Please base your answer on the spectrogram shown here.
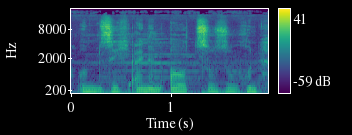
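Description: Ein Mann erzählt als literarischer Erzähler eine Geschichte in einem Hörspiel, nach geschriebenem Text. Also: male voice, fairly high pitch, steady tone, normal speed, over loud music. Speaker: narrator. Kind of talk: literary scripted narration in a radio play.

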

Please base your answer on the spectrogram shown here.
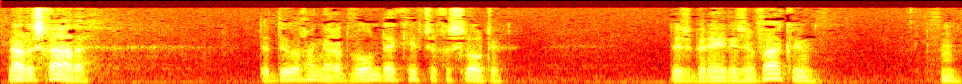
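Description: Husky, low-voiced resolute spaceship commander. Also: male voice. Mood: brisk, focused. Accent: Netherlands Dutch. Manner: deliberate, authoritative. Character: calm, resolute spaceship crewman taking over command. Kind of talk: 1960s Dutch radio drama acting.

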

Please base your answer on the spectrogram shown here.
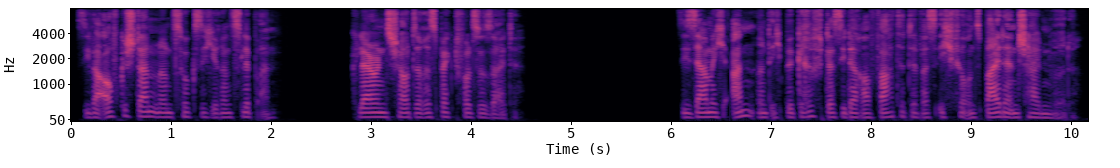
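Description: Radio drama narrator: male actor as restrained young man, husky, terse and reflective, recorded dry. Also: medium pitch, flat delivery, normal speed, no echo, close to an everyday voice. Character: young male first-person narrator of a crime story. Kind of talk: scripted radio play narration.

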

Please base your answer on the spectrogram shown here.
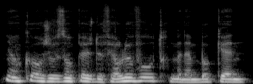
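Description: Brief: man doing a sly, gushing woman neighbor, storybook reading, husky and high. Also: a little fast, mellow. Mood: effusive. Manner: fussy, pleading and effusive. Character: sly, chattering woman neighbor, fussy and ingratiating.

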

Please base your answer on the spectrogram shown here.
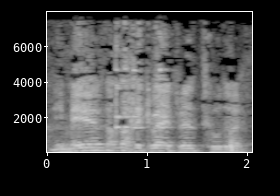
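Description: An actor playing a confident, wry police inspector in a crime drama, speaking with a Flemish accent. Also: male voice, on the high side, moderate pace. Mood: casual, dry. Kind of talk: naturalistic crime drama dialogue. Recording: dull lo-fi audio with clear noise.

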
